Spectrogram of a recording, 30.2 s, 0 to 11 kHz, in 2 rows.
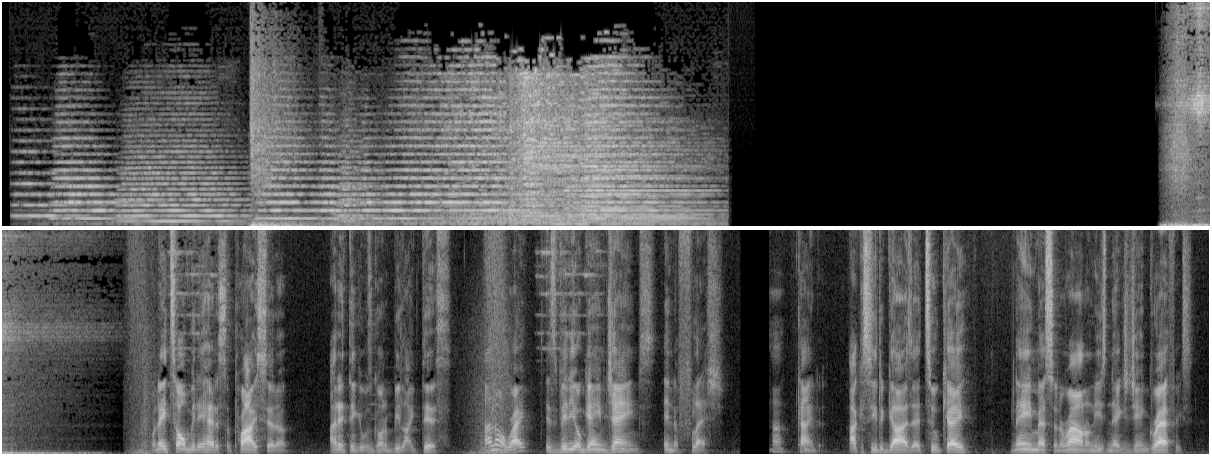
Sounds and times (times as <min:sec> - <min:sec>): Brass instrument: 0:00.1 - 0:09.1.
